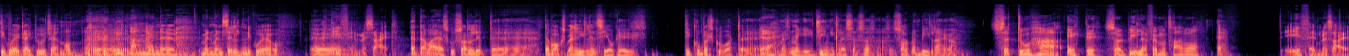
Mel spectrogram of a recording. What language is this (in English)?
Danish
